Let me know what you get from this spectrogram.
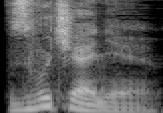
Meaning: sound, sounding; phonation
- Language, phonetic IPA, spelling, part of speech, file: Russian, [zvʊˈt͡ɕænʲɪje], звучание, noun, Ru-звучание.ogg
